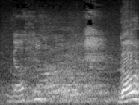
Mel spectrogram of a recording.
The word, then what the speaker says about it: Gaur: Gaud. Okay. Gaur is Haryana. Gaud is here. Small difference. R is silent somewhere, right?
